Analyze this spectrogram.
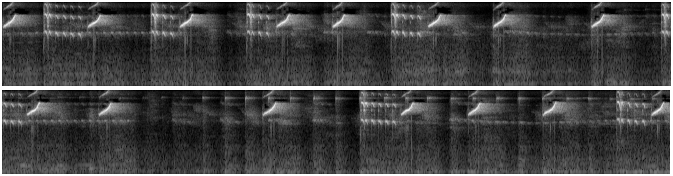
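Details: Common iora pouring out copied kingfisher material. A long run of high chattering triplets and quick upslurred whistles is broken by a brief pause midway, then resumes. No other sounds are clear.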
